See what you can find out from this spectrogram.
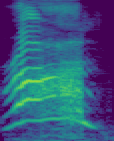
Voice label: Panic; zps; Humans; HumanLea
